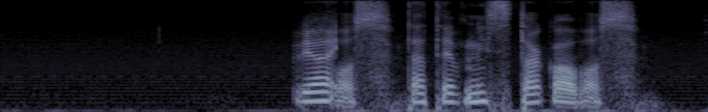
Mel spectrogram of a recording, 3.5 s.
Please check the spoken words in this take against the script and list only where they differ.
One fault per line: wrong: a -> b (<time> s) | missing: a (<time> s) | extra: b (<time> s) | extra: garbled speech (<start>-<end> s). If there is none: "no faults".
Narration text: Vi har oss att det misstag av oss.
no faults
